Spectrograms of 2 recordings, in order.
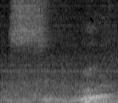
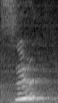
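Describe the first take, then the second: First: The pitch rises from a very low start. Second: The pitch rises from a higher start. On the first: "start right at the bottom and go up" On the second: "start higher up"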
